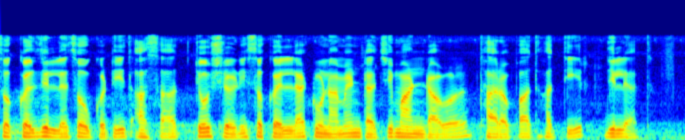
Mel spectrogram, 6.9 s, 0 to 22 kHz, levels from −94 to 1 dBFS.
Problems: none marked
